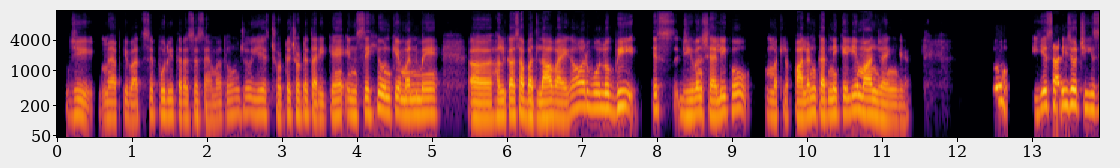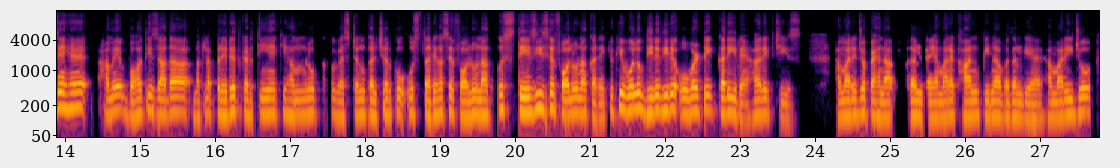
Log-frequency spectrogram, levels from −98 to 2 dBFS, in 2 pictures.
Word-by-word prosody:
जी, 125 -5 -5
मैं 120 0 -4
आपकी 120 +2 -7
बात 110 -1 -5
से 135 - -9
पूरी 130 0 -3
तरह 115 -2 -4
से 125 +3 -8
सहमत 110 +1 -11
हूँ, 135 +2 -8
जो 150 +1 -8
ये 135 -1 -4
छोटे-छोटे 130 +1 -5
तरीके 115 0 -3
हैं 135 - +1
इनसे 130 +1 -2
ही 140 +6 -2
उनके 150 -2 +2
मन 130 -1 +2
में 140 0 +1 0.4
अ, 115 -1 +4
हल्का-सा 130 +2 +3
बदलाव 125 0 +4
आएगा 120 +9 0
और 195 0 +3
वो 180 0 +1
लोग 180 -3 +2
भी 190 +5 +5 0.4
इस 165 0 -5
जीवन 135 +2 0
शैली 130 +3 +2
को 165 +1 -2 0.2
मतलब 125 0 -6
पालन 130 +4 +4
करने 135 0 +2
के 145 +3 -1
लिए 160 +3 +1
मान 140 -4 +5
जाएँगे। 105 -2 -3 1.2
तो, 475 - +3 0.3
ये 170 +8 +3
सारी 195 +1 +3
जो 215 -1 +8
चीज़ें 180 0 +1
हैं, 180 0 +3 0.2
हमें 155 +2 +1
बहुत 135 +4 -1
ही 165 - 0
ज़्यादा 145 0 +2 0.3
मतलब 135 +3 -4
प्रेरित 145 +3 +2
करती 130 +2 -2
हैं 140 - 0
कि 140 +2 -9
हम 130 0 -4
लोग 140 0 -5
वेस्टर्न 125 +2 -3
कल्चर 130 +1 -1
को 145 - +1 0.2
उस 135 0 -15
तरीका 130 +2 +1
से 150 +1 -2
फॉलो 125 +3 +2
ना 130 -1 +2
उस 165 0 -2
तेज़ी 150 +4 +4
से 175 +2 +2
फॉलो 135 +2 +5
ना 140 -1 +2
करें, 115 0 -2
क्योंकि 155 +6 -1
वो 165 -1 +5
लोग 175 -2 +3
धीरे-धीरे 160 +3 +3
ओवरटेक 155 +3 +1
कर 145 -1 +4
ही 145 - +2
रहे - - -2
हैं 105 - -10
हर 130 +1 0
एक 135 -1 -4
चीज़। 110 -3 -11 0.5
हमारे 125 +2 +1
जो 145 +3 +1
पहनावा 120 -2 +1 0.2
बदल 130 -1 +3
गए 120 -1 -3
हैं, 120 - 0
हमारा 120 +2 0
खान-पीना 125 0 0
बदल 120 0 -1
गया 115 -1 -2
है, 110 - -6
हमारी 120 +3 -1
जो 150 0 +3
135 Hz, 205 wpm, -23 LUFS, 125-150 Hz, 1.2 s, जो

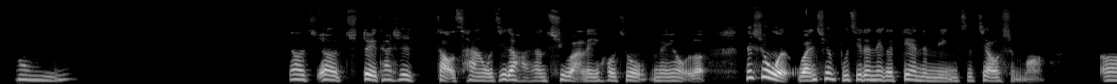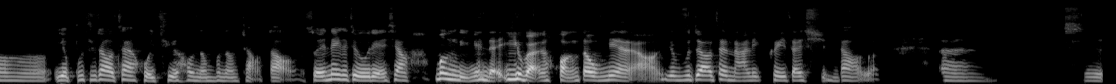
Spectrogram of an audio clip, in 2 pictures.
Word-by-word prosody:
嗯。 210 -1 -7 2.2
要 230 0 +1
吃 220 - -11
要 205 -3 +4
吃 - - -19
对， 235 -5 +6
它 220 +2 -5
是 220 -2 -2 0.2
早 - - +3
餐， 180 +3 -4
我 170 - -1
记 215 +6 -3
得 215 - +6
好 205 - -6
像 170 +1 -7
去 220 - -7
晚 195 - +1
了 165 - -2
以 170 - -4
后 180 +1 -2
就 180 +3 -2
没 170 -1 -5
有 175 - -3
了。 325 - -1 0.4
但 315 +1 +1
是 320 +3 +1
我 - - +10
完 190 +3 +5
全 265 +1 0
不 210 -2 -5
记 220 +2 -2
得 220 -1 +1
那 210 0 -1
个 190 -1 0
店 210 +3 -1
的 180 - -3
名 160 0 -6
字 180 +2 -11
叫 160 -1 0
什 - - -14
么， - - -10 0.5
呃， 185 -2 -5
也 195 0 +2
不 200 +2 -7
知 210 0 -8
道 215 -4 +4
再 210 +1 0
回 160 -4 -3
去 170 +5 -7
以 175 - 0
后 190 +1 -5
能 165 -1 -6
不 185 - -8
能 165 -2 -6
找 - - -9
到。 165 +6 -3
所 190 - +1
以 190 - +4
那 235 +3 +3
个 220 - +1
就 215 - +3
有 180 -1 +4
点 175 -2 +1
像 190 -3 -2 0.2
梦 245 -4 +6
里 175 -4 +1
面 200 +4 +2
的 - - +4
1 230 +2 +5
碗 180 -6 +5
黄 175 -1 +1
豆 195 -2 +6
面 190 -1 +1
啊， - - -3
也 200 -2 -2
不 200 +2 -4
知 220 +2 +2
道 205 -1 +5
在 215 +1 -1
哪 175 -3 -5
里 185 0 -6
可 190 +3 -7
以 185 - -1
再 185 0 -3
寻 180 -1 -14
到 185 -1 -4
了， 235 - -12 0.6
嗯。 170 -3 -11 0.8
是。 170 - -12
190 Hz, 235 characters per minute, -23 LUFS, 175-215 Hz, 2.2 s, 我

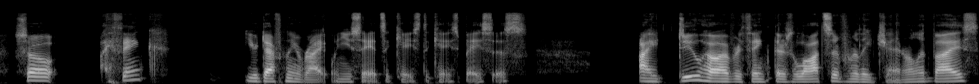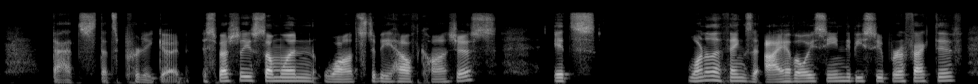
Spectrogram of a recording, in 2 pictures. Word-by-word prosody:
So 180 -2 +2 0.5
I - - -5
think 200 +4 -4 0.7
you're 155 -5 -5
definitely 140 -1 +2
right 105 -2 -1
when - - -14
you 125 0 -7
say - - +1
it's - - -2
a - - -15
case-to-case - - -8
basis. - - -4 1.1
I 140 -1 +5 0.2
do, 185 +4 +3
however, 135 -5 +6
think 130 +1 -3
there's 125 -1 -2
lots 125 +4 +4
of 135 -4 -4
really 120 -3 -4
general 115 +5 -5
advice 140 +3 +3 0.5
that's - - -1
that's - - -5
pretty - - -10
good, - - -5
especially 165 +3 +2
if 180 - 0
someone 165 -2 +3
wants 125 -1 0
to 150 - -5
be 145 -3 -5
health-conscious. 135 - -1 0.6
It's 475 0 +3 0.9
One 160 +1 +1
of 195 - +2
the 195 - +3
things 165 -3 0
that - - -3
I 115 +1 +8
have 140 0 0
always 145 +2 0
seen 155 +1 -2
to 165 - -5
be 155 0 -6
super 155 -1 0
effective 160 +4 -1
150 Hz, 145 wpm, -24 LUFS, 130-165 Hz, 1.1 s, I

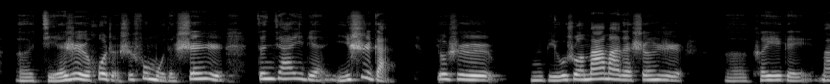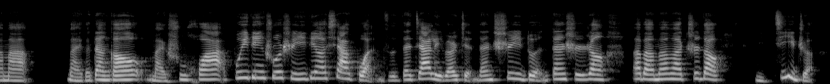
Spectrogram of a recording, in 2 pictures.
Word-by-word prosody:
呃， 165 -2 -5
节 165 +3 -1
日 225 0 +6
或 245 +5 +3
者 200 - -5
是 220 - -5
父 255 +4 -4
母 215 -7 +4
的 165 0 -7
生 260 +9 +3
日， 205 -5 +1 0.3
增 260 0 +3
加 260 -1 -1
一 260 - -2
点 210 -1 -3
仪 190 +4 0
式 295 +4 +3
感。 - - -3 0.4
就 240 0 +2
是 210 -3 +3 0.2
嗯， 190 0 -5
比 185 - -5
如 195 +3 +2
说 220 0 +2
妈 245 +3 +6
妈 240 -2 +3
的 205 -2 0
生 215 +1 +1
日， 190 -5 -2 0.4
呃， 160 -1 -11
可 195 +8 -3
以 200 0 +3
给 190 +2 -7
妈 190 -2 -5
妈 180 -2 -3 0.3
买 185 -6 -4
个 185 - -6
蛋 210 -1 +2
糕， 210 +1 +4
买 170 -6 -5
束 220 +5 -5
花。 230 +1 +2
不 295 +7 -5
一 310 - +2
定 305 -1 -1
说 300 -1 -2
是 285 -5 -1
一 245 0 -2
定 285 +1 -3
要 275 - 0
下 270 -1 +2
馆 205 -4 -2
子， 185 0 -10
在 215 +4 -4
家 255 +4 +4
里 220 -6 +1
边 195 +1 0
儿 - - +1
简 210 +1 -7
单 205 +2 -2
吃 270 +5 -4
一 245 - -2
顿， 200 -4 -2
但 245 0 0
是 235 -3 -2
让 225 -2 +1 0.2
爸 255 -1 -2
爸 235 -2 +2
妈 245 +2 +2
妈 245 -1 +1
知 270 +3 -7
道 245 -5 +1 0.3
你 180 -3 -9
记 355 +3 0
着， - - -5
215 Hz, 270 characters per minute, -22 LUFS, 195-250 Hz, 0.4 s, 日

